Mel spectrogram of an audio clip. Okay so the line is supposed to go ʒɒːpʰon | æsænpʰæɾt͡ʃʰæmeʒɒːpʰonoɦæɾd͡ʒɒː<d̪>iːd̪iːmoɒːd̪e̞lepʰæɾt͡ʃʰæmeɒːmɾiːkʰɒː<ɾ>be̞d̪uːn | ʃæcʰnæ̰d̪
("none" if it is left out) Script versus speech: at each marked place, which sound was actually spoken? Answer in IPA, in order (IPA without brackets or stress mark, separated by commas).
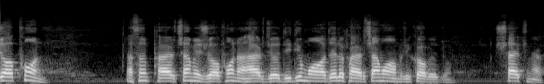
d̪, none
